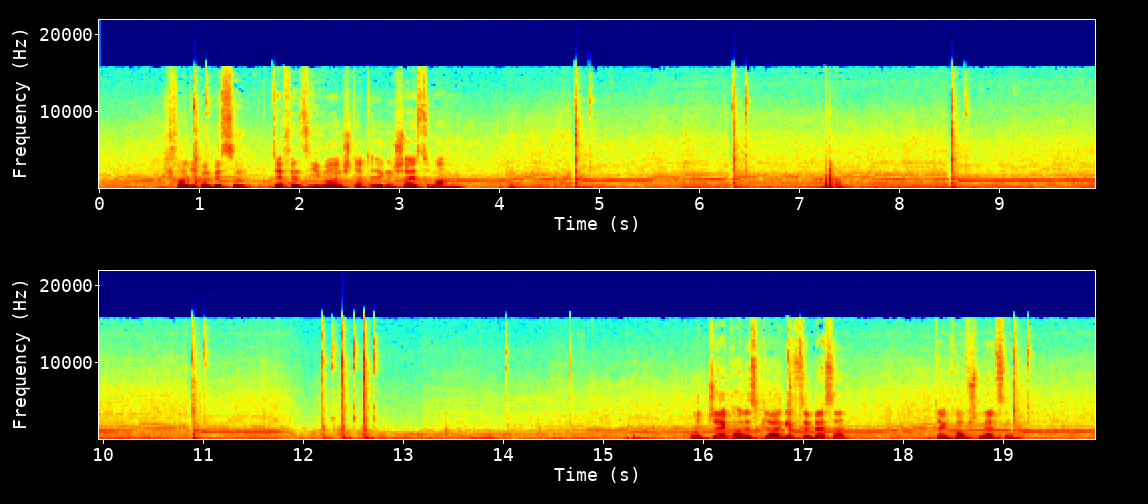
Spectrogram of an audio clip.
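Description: A racing car engine whines, rising and falling in pitch as it shifts gears.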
